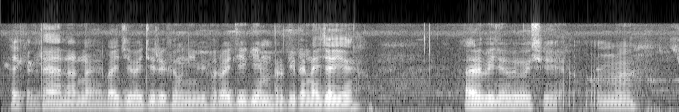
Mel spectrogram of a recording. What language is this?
Bodo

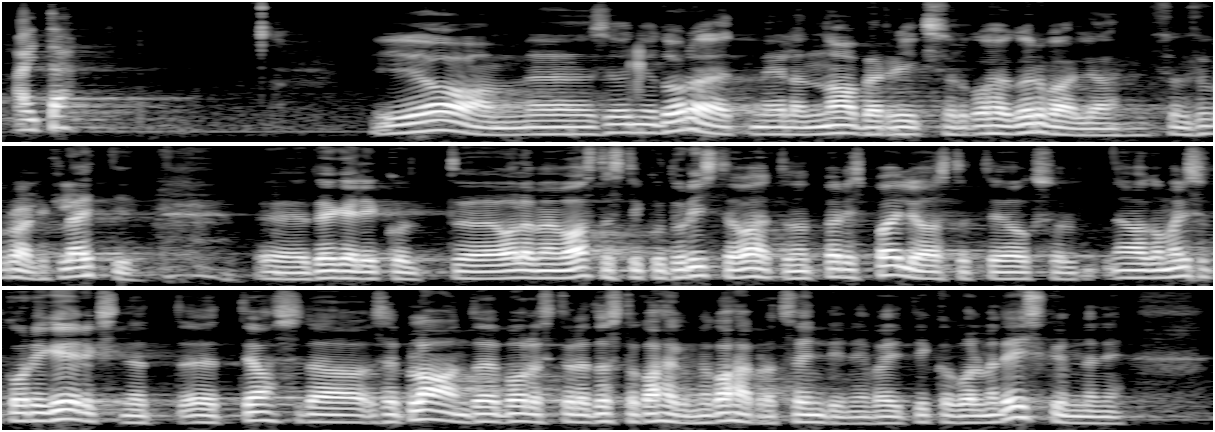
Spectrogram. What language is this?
Estonian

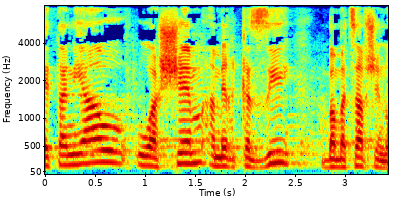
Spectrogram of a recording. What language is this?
Hebrew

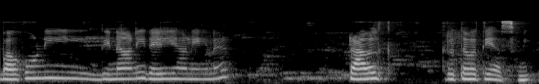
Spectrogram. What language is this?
Sanskrit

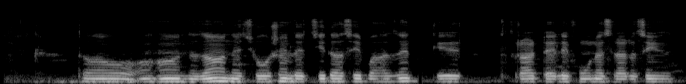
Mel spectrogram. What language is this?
Eastern Balochi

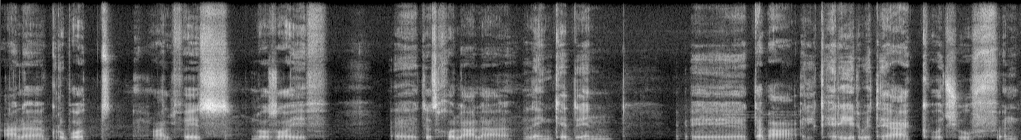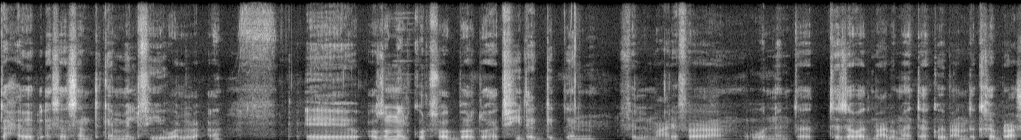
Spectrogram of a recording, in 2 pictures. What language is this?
Egyptian Arabic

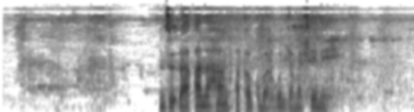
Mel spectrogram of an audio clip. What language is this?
Wuzlam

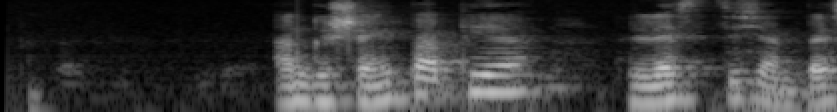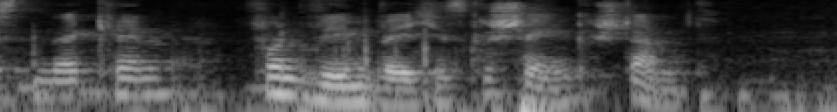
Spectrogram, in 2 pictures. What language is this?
German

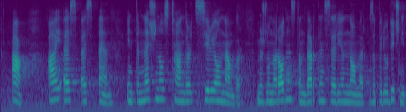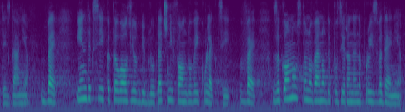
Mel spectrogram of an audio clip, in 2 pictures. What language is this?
Bulgarian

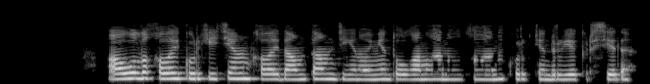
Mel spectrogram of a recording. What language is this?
Kazakh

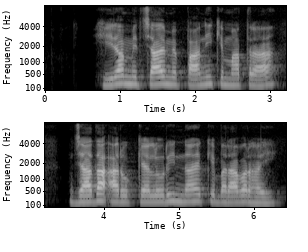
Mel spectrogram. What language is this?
Magahi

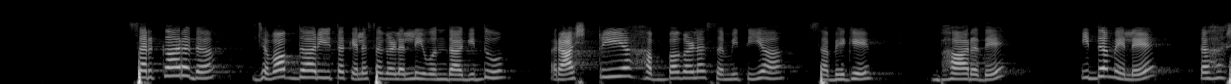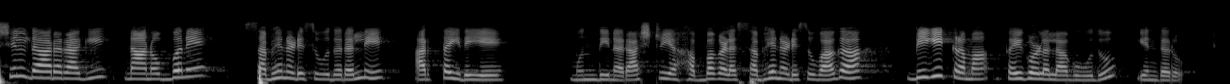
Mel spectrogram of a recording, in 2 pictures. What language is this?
Kannada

